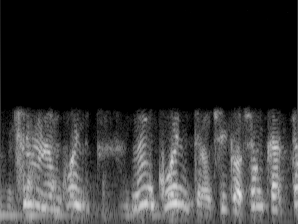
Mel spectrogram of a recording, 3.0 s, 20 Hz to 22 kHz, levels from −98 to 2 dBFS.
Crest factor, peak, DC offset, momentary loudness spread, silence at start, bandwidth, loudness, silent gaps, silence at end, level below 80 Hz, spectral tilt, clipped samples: 18 dB; -6 dBFS; under 0.1%; 9 LU; 0 s; 3.6 kHz; -24 LUFS; none; 0 s; -62 dBFS; -10.5 dB/octave; under 0.1%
